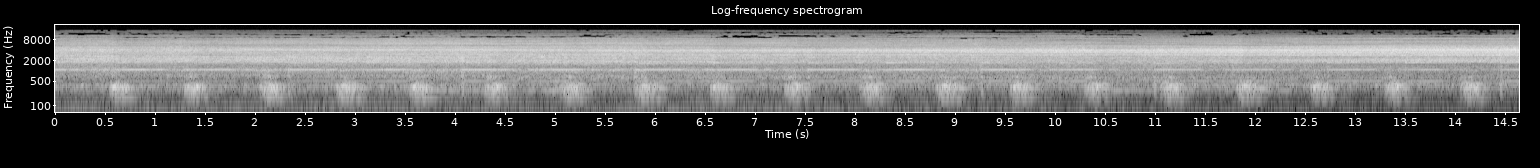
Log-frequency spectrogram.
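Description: A G-scale Shay steam locomotive model's DCC sound decoder plays a steady steam hiss through the model's speaker, with a slow, even chuff about every three-quarters of a second and a thin steady tone behind it.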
